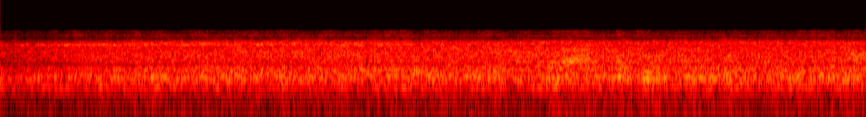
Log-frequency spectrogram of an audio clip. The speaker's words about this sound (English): I just hopped in the car on a little commute to work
